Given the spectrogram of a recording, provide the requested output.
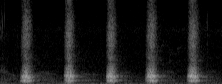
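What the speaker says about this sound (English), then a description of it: "we do a breath through the mouth, hoo, hoo, hoo, hoo, with a sound" Five forceful, breathy exhalations pushed out through the mouth at an even pace about two-thirds of a second apart, close and clear, each a short puff with a soft voiced edge.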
